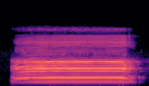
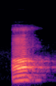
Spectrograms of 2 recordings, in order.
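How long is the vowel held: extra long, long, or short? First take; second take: extra long; short. First: The vowel is held for three or more beats. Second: The vowel is held for one short beat. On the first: "if you take more unit of time, it is A, that is Pluta" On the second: "only one unit of time, that is Hrasva"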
